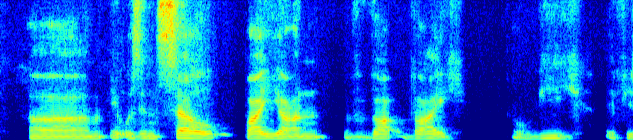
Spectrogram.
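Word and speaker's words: Jan Vijg: It was in Cell by Jan Vaj, if you say it correctly.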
